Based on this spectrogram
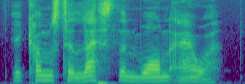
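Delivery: plain reading voice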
